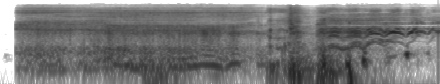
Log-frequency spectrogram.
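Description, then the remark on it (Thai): Someone loudly slurps Mama instant egg noodles: a long, wet, airy suck, then a burst of choppier slurps with squeaky, wavering whistles toward the end. No one speaks. “อ๋อนี่คือเสียงกินมาม่า บะหมี่ไข่นะ อ๋อบะหมี่ไข่อ๋อ”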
